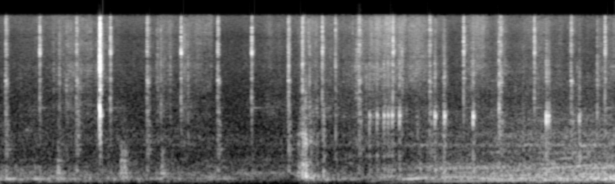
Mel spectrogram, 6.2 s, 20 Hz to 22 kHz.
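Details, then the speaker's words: 1999 Toyota Solara SE with 1MZ-FE 3.0 V6 and 4-speed automatic, about 111k miles, pulling away while driving; light clicks then a soft, even low hum with no knock or tick: normal, very quiet engine. "This engine is very quiet still."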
